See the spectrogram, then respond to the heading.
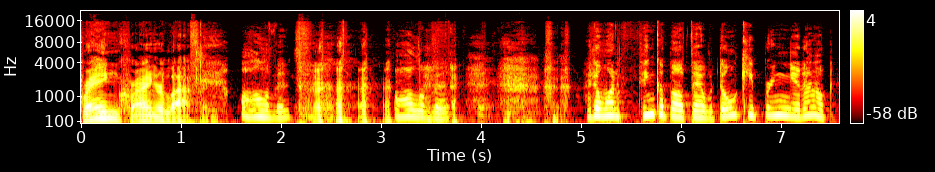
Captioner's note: Adamus chuckles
